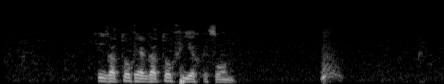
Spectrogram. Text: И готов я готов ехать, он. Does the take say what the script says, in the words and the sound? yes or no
no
